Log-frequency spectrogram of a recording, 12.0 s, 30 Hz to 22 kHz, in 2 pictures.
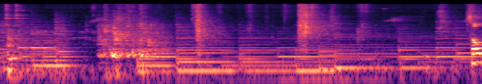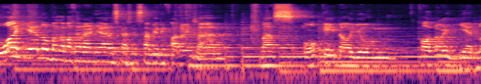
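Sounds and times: toilet flushing: 0.0s - 2.6s
background music: 0.0s - 12.0s.

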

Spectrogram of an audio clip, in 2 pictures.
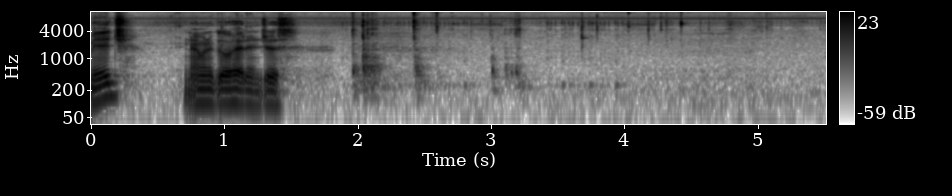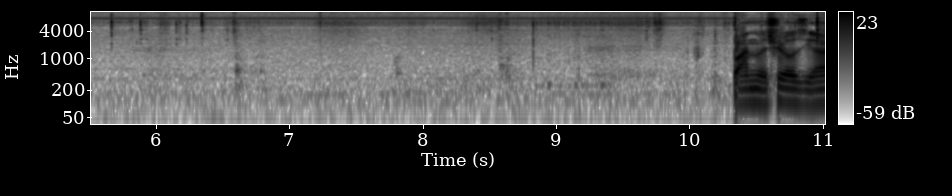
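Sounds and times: low room hiss: 0.0s - 11.0s
small ticks and rustles: 1.9s - 10.4s.

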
